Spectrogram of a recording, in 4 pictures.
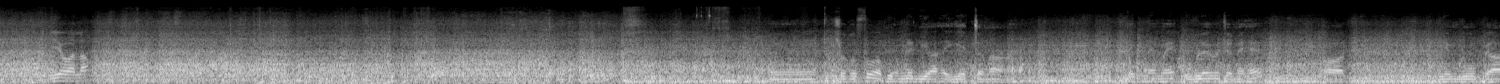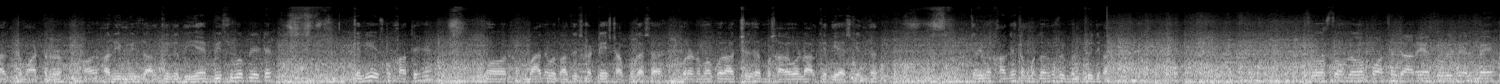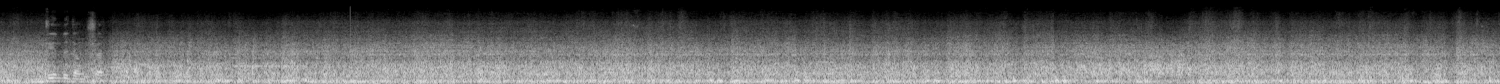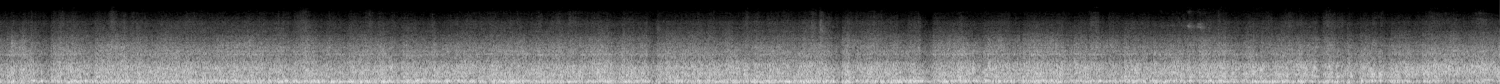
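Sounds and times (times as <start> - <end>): train wheels rumbling on rails: 0.0 - 60.0.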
